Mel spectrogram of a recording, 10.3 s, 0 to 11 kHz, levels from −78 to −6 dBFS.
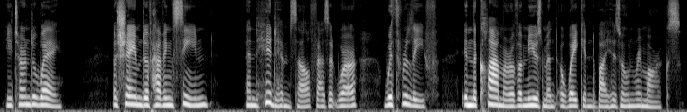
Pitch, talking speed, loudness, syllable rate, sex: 195 Hz, 145 wpm, -18 LUFS, 5.0 syllables/s, female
